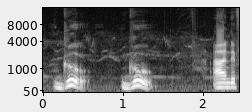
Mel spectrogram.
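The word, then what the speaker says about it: 狗: By the way, in Chinese, dog is pronounced gu, gu.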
